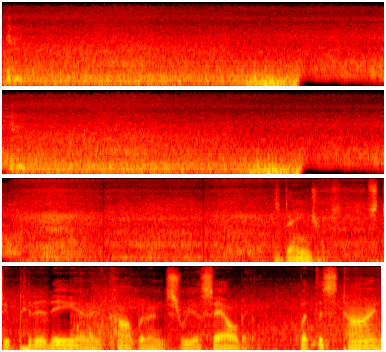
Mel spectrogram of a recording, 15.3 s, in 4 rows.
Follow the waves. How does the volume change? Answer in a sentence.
The loudness of the waves goes down.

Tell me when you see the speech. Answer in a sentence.
You can hear the speech from 10.3 to 15.2 s.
